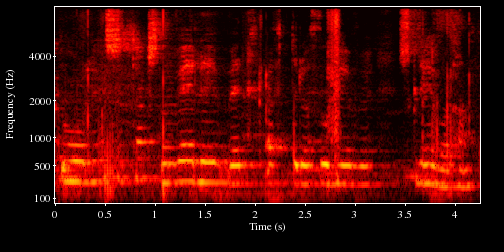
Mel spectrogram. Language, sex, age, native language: Icelandic, female, 18-19, Icelandic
